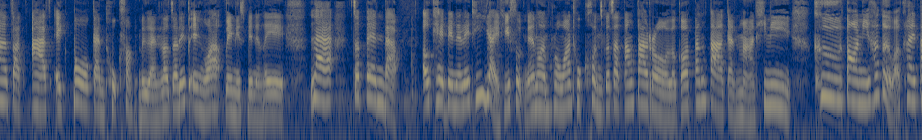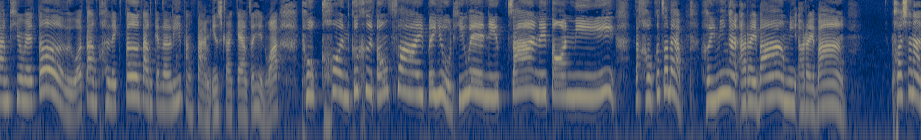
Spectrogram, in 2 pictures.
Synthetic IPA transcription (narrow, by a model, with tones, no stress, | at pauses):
maː˧t͡ɕa˨˩t̪̚ʔaː˨˦˥sʔe˦˥k̚poː˧˩ka˧nt̪ʰu˦˥k̚sɔː˩˦ŋdɯ˧ənɾa˧wt͡ɕa˨˩ɾi˥˩k̪̚ʰoː˧ʔeː˧ŋwaː˥˩weː˧ni˦˥sbe˧na˧leː˥˩lɛ˦˥ʔt͡ɕa˨˩pe˧nbɛː˨˩p̚ʔoː˧kʰeː˧beː˧na˧leː˥˩t̪ʰiː˥˩ja˨˩jt̪ʰiː˥˩su˨˩t̪̚nɛː˥˩nɔː˧npʰɾɔ˦˥waː˥˩t̪ʰu˦˥kʰːo˧nkɔː˥˩t͡ɕa˨˩t̪a˥˩ŋt̪aː˧ɾɔː˧lɛː˦˥wkɔː˥˩t̪a˥˩ŋt̪aː˧ka˧nmaː˧t̪ʰiː˥˩niː˥˩kʰɯː˧t̪ɔː˧nːiː˦˥t̪ʰaː˥˩kɤː˨˩t̪̚wa̰ː˥˩kʰɾa˧jt̪aː˧mkʰiː˧ɾeː˧˥t̪ɤː˥˩ɾɯː˩˦waː˥˩t̪aː˧mkʰɔː˧le˦˥k̚t̪ɤː˥˩t̪aː˧mkɛ˧la˧ɾiː˥˩t̪aː˨˩ŋt̪aː˨˩ŋʔi˧nst̪aː˧kɛ˧mt͡ɕa˨˩ɦe˩˦nwaː˥˩t̪ʰu˦˥kʰːo˧nkɔː˥˩kʰɯː˧t̪ɔ˥˩ŋflaː˧jpa˧jːuː˨˩t̪ʰiː˥˩weː˧ni˦˥t͡ɕa˥˩na˧jt̪ɔː˧nːiː˦˥lɛː˦˥wkʰa˦˥wkɔː˥˩t͡ɕa˨˩bɛː˨˩p̚hɤ˦˥jmiː˧ŋaː˧nʔa˧ɾa˧jbaː˥˩ŋmiː˧ʔa˧ɾa˧jbaː˥˩ŋ | pʰɔː˦˥˩t͡ɕʰa˧na˦˥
